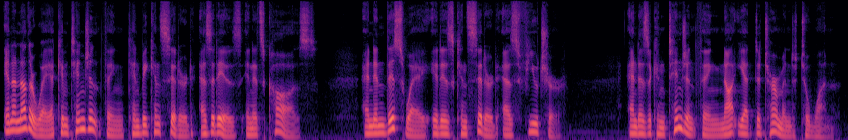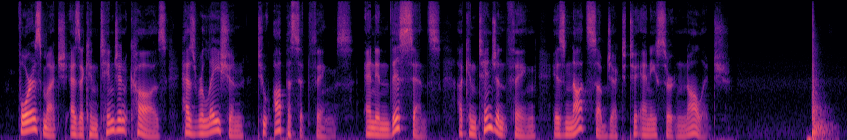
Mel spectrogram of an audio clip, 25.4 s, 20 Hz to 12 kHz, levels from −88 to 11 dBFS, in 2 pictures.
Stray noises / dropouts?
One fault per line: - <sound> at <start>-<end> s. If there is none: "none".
- thud at 24.8-25.3 s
